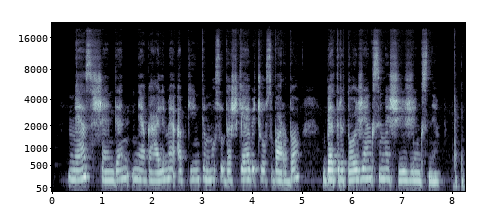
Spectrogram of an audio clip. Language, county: Lithuanian, Utena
